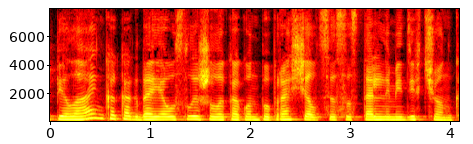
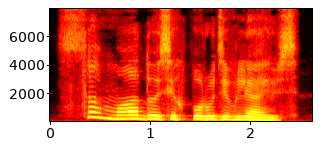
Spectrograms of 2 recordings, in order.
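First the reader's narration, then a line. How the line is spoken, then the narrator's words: Sighed. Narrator (Russian): вздохнула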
